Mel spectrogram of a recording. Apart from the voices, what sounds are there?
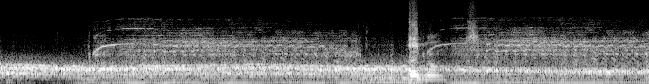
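horse neighing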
